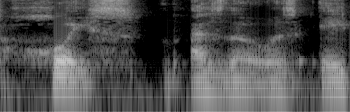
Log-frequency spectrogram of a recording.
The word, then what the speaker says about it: Royce: look at as an age so it's actually pronounced hoist as though it was a chai yce it's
